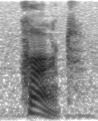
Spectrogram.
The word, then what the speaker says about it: Kurnt: And while we're on the subject here, my last name is Kurnt, and it is German, and it's actually pronounced Kurnt.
